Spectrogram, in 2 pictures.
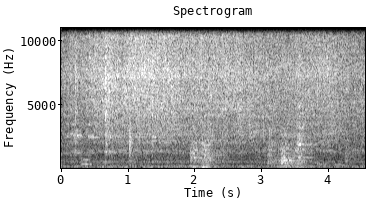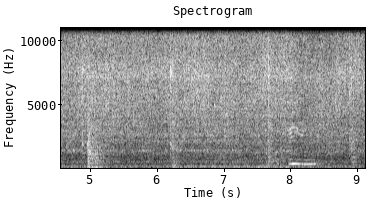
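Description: Food sizzling and frying in a metal pot on a gas burner while a wooden spatula stirs it, with a steady hiss and a few knocks and scrapes of the spatula against the pot, the sharpest about five seconds in.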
